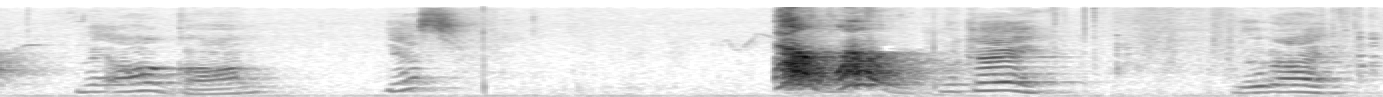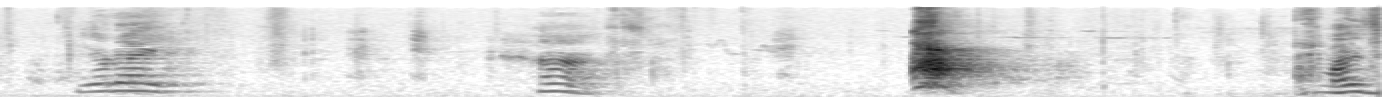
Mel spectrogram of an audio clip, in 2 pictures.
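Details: Pomeranian dog outdoors barking at deer, giving a few loud, abrupt barks spaced several seconds apart while a woman keeps talking calmly to it throughout.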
